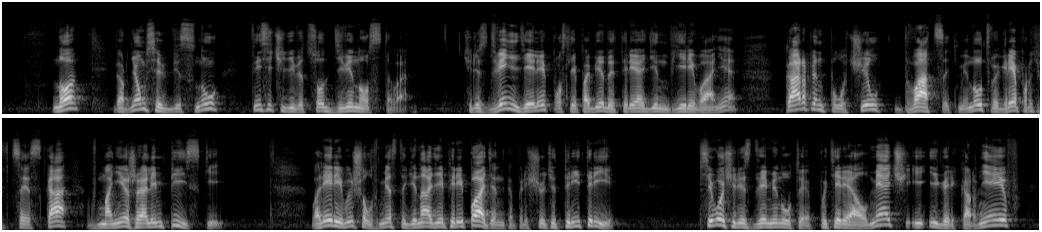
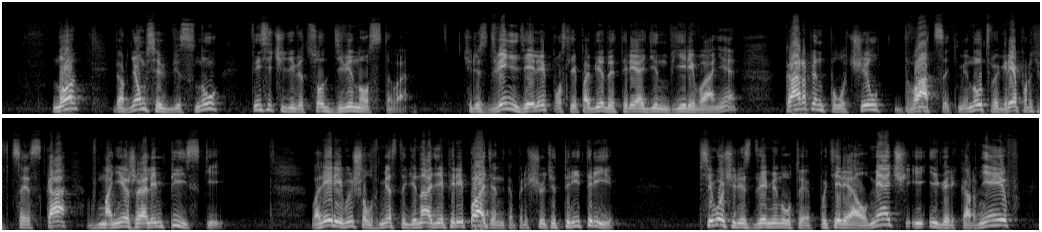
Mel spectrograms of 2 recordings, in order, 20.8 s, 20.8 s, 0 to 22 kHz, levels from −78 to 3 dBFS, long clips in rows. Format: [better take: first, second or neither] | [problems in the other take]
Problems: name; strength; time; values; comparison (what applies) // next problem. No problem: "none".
first | distortion; slight; 10 dB below the speech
